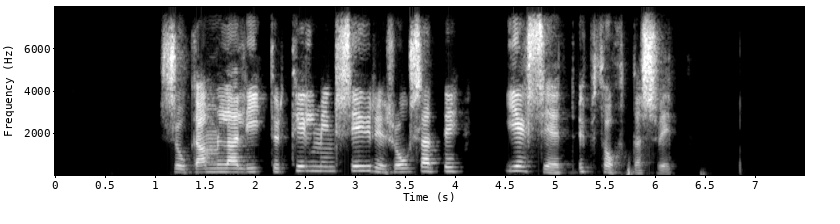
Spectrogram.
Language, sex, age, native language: Icelandic, female, 60-69, Icelandic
